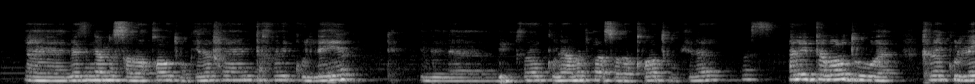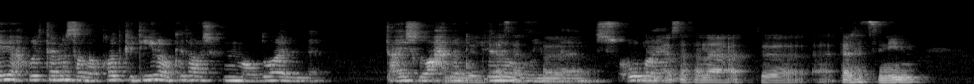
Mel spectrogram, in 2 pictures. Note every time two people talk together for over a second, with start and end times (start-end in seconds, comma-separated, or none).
14.2-15.7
